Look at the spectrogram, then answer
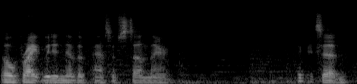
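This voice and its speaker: A man's voice: low voice, steady tone, moderate pace, soft background music. A man livestreaming a game, giving casual commentary and explaining things in detail, often checking in with "right?". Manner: explanatory, tags points with "right?".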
